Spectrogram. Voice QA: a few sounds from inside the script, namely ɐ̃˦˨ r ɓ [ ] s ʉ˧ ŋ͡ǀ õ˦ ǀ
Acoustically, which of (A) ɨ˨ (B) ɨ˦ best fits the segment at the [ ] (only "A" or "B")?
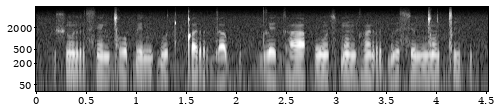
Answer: A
